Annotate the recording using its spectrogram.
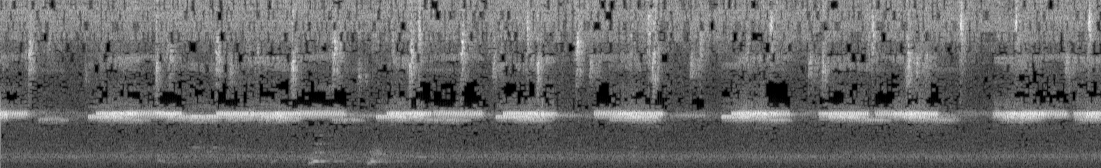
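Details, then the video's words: Cricket calling in steady high-pitched trilled bursts, each lasting about half a second to a second with short gaps between, plus faint sharp ticks above and a soft constant hiss underneath. "Cricket Sound For Sleep"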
